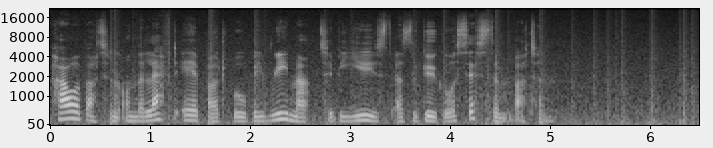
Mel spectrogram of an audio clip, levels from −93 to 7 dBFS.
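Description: No technical faults are present.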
